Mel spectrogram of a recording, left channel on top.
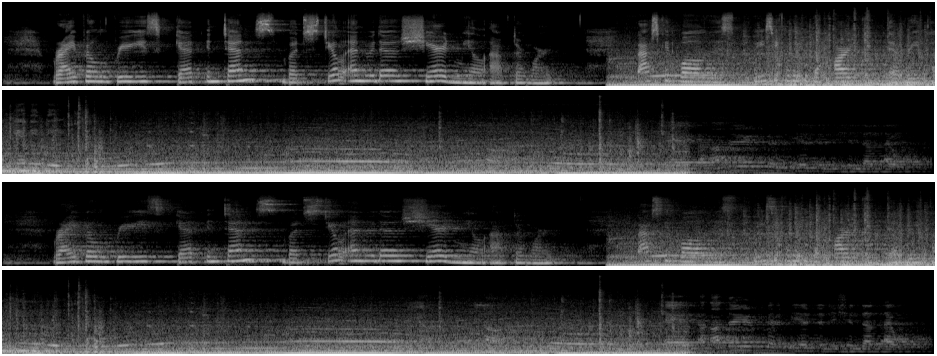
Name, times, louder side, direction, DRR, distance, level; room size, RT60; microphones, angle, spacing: voice 1, 0.1-5.6 5.8-10.0, left 3 dB, 55° left, 10 dB, 0.8 m, -29 dB
sound 1, 6.0-16.2, left 1 dB, 5° left, 0.3 m, -24 dB
Bowed string instrument, 7.8-12.1, left 3 dB, 85° left, 0.4 m, -35 dB
voice 2, 13.4-13.7 14.0-14.4 15.9-18.3, right 2 dB, 75° right, 2 dB, 2.0 m, -42 dB
15.0 x 12.5 x 4.3 m, 2.4 s
head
